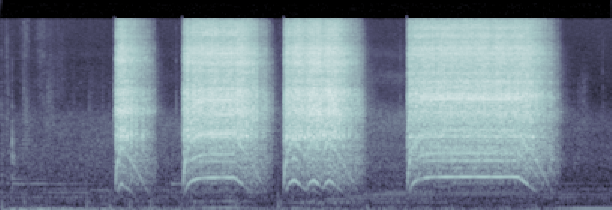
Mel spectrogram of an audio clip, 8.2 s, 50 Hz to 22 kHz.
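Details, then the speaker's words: Jing Ming J10 ACR gel blaster gearbox with metal gears, after reassembly: four short bursts of smooth, even whirring with no grinding or clatter; good gear mesh. "That sounds fucking beautiful. So that is what a good mesh should sound like, even on Metal Gears."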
